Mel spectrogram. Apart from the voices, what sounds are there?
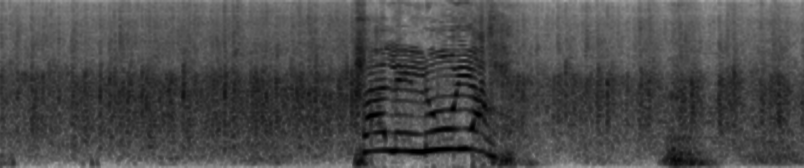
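audience applause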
